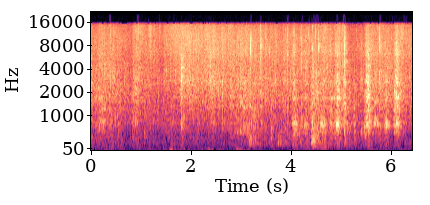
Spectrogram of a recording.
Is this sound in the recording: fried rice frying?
yes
